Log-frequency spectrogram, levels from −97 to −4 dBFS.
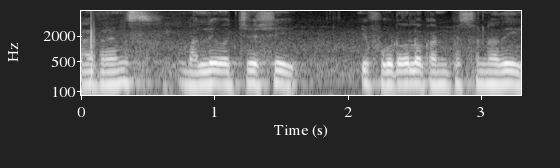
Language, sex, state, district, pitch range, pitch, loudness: Telugu, male, Telangana, Nalgonda, 145-155 Hz, 150 Hz, -18 LUFS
